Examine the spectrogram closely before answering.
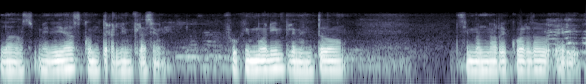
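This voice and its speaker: Against noticeable background noise, a man with a very deep, low voice speaks with fairly even intonation. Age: 60s. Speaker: interviewee. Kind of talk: interview. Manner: halting.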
